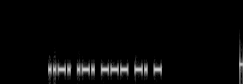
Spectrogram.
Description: Morse code, heard as a keyed tone, about 51 wpm, 700 Hz. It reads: FRONT
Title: Sentences from Top 500 Words - New Word Drill - 50wpm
